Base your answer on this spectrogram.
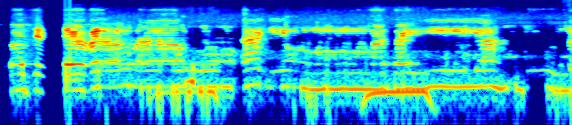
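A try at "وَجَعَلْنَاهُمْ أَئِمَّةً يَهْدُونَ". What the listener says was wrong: Sempurnakan lagi ini tasdidnya. Sempurnakan dulu. Waja'alnahum a'immatan yahduna bi amrina.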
